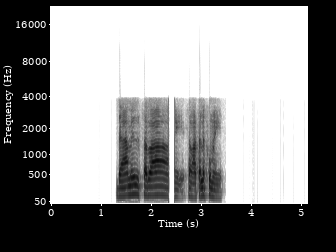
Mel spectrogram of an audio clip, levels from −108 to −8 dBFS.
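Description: At 2.34 s the speech drops out for 120 ms, back at 2.46 s: packet loss filled with silence. The receiver played dead air for the missing stretch, which fits six 20 ms packets, and the gap has hard edges against the narrow telephone-band sound around it.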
